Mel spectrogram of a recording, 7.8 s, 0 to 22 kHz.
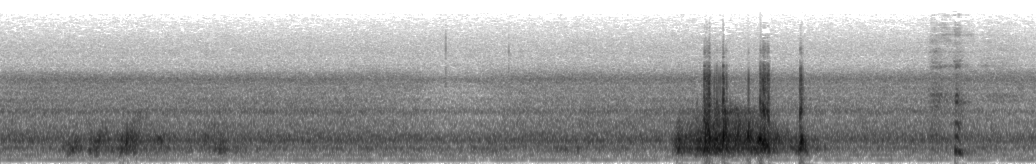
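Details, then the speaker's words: Home fetal Doppler at 22 weeks of pregnancy, baby boy, probe on the spot of most kicks: steady hiss with soft whooshing bumps, then a loud scraping burst as the fetus moves in the amniotic fluid: fetal movement. "That's him moving in the amniotic fluid. That was me just barely moving the probe."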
